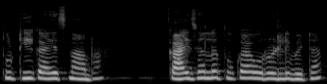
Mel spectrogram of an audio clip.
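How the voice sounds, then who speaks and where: A woman's voice: high-pitched, level tone, moderate pace, darkish tone, close to an everyday voice. A woman voicing a caring middle-aged father in a storybook reading, speaking in a soothing, reassuring way. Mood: tender.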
